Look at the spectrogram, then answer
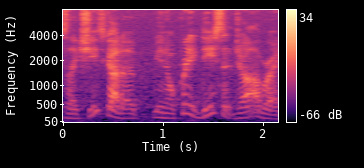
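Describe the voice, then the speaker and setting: Over noticeable background noise, a man talks at a fairly quick pace. His pitch is fairly high. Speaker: podcast host. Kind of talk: casual chat. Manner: loud.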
